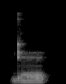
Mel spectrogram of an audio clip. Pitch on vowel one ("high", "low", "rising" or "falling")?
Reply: high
